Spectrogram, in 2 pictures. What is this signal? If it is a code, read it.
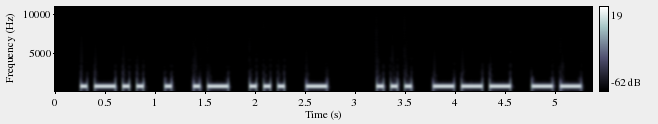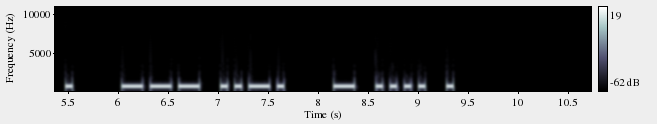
Morse code, heard as a keyed tone, about 17 wpm, 700 Hz. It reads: LEAST SOME OF THE
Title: Sets of 5 Words Encore 17wpm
